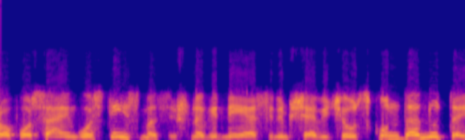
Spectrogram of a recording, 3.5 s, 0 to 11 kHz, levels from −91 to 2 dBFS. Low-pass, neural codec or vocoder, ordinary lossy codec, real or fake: 7.2 kHz; none; Opus, 64 kbps; real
